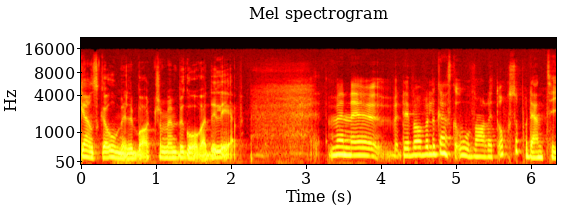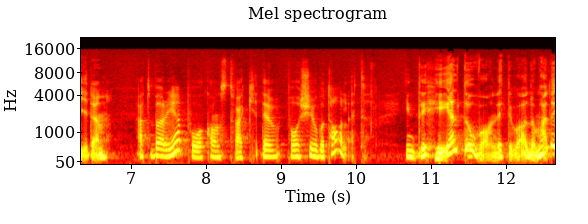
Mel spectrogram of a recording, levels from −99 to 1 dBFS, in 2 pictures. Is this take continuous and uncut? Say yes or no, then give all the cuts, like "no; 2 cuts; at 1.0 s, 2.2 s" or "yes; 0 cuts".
yes; 0 cuts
